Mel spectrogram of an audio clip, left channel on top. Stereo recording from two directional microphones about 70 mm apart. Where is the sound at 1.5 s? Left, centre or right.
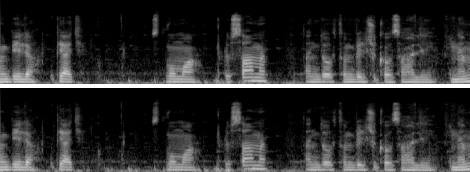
Centre.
